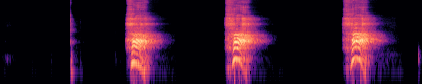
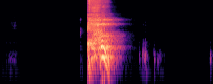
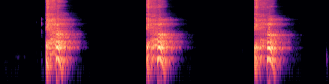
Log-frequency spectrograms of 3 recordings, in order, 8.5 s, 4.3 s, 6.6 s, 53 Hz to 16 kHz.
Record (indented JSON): {
  "exhalation_length": "8.5 s",
  "exhalation_amplitude": 32319,
  "exhalation_signal_mean_std_ratio": 0.33,
  "cough_length": "4.3 s",
  "cough_amplitude": 30470,
  "cough_signal_mean_std_ratio": 0.27,
  "three_cough_length": "6.6 s",
  "three_cough_amplitude": 32767,
  "three_cough_signal_mean_std_ratio": 0.35,
  "survey_phase": "beta (2021-08-13 to 2022-03-07)",
  "age": "45-64",
  "gender": "Female",
  "wearing_mask": "No",
  "symptom_none": true,
  "smoker_status": "Current smoker (e-cigarettes or vapes only)",
  "respiratory_condition_asthma": false,
  "respiratory_condition_other": false,
  "recruitment_source": "REACT",
  "submission_delay": "2 days",
  "covid_test_result": "Negative",
  "covid_test_method": "RT-qPCR"
}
